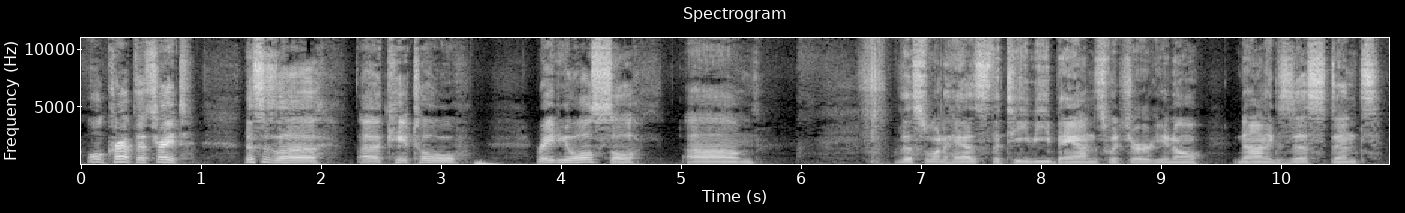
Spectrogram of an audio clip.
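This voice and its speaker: Indoors in a room at home, a hobbyist presenter gives a rambling show-and-tell, thinking aloud in a folksy, colloquial way. He speaks slowly in a medium pitch with a sharp tone.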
